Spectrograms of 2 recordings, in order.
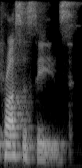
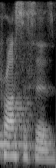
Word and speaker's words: processes: Well, okay, so a lot of people say processes. I would say processes, but like, yes, most Americans say processes. Yeah. And I teach this to my students, actually, because I'm like, Americans say this usually, processes, although I personally will say processes because I think that's the, you know, how it should be.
